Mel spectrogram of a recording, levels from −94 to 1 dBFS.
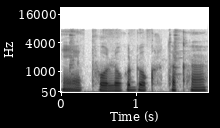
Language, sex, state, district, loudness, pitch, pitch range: Garhwali, male, Uttarakhand, Uttarkashi, -18 LUFS, 115 Hz, 110-125 Hz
